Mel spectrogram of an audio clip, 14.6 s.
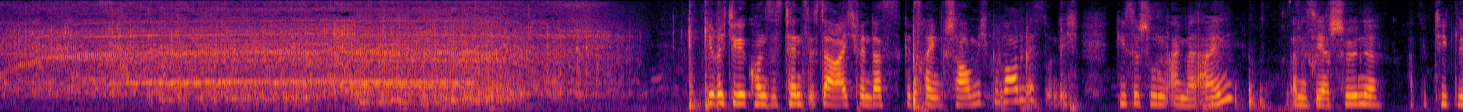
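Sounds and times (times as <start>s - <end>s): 
RG28 kitchen mixer blending a drink: 0.0s - 6.5s
speech: 7.1s - 14.6s.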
